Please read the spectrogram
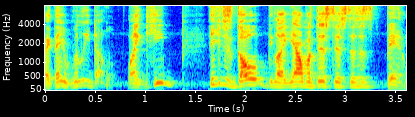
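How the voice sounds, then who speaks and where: The man's voice sits fairly high and sounds somewhat breathy. His intonation is lively. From Rochester, New York. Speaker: streamer reacting to videos. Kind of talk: casual reaction commentary. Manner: animated, filler-heavy.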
